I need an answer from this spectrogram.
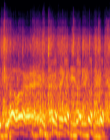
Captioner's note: applause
